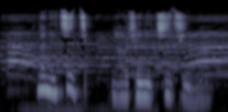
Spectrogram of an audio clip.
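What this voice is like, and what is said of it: Quiet muttered line. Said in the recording (Chinese): “小声嘀咕了一句”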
